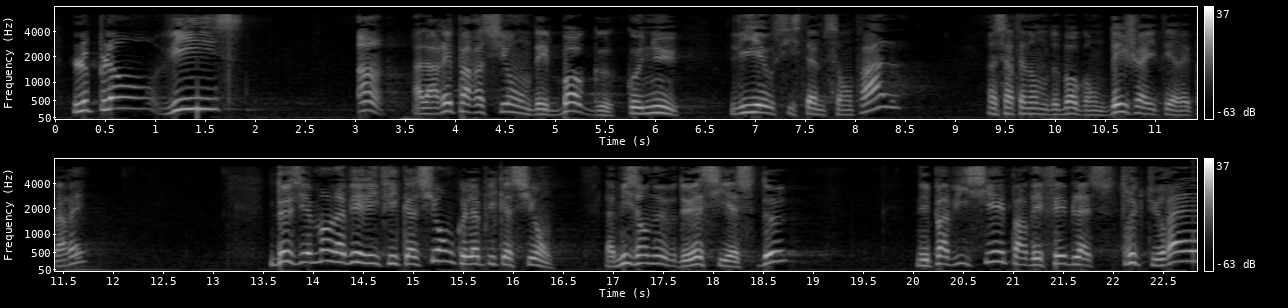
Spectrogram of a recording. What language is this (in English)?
French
